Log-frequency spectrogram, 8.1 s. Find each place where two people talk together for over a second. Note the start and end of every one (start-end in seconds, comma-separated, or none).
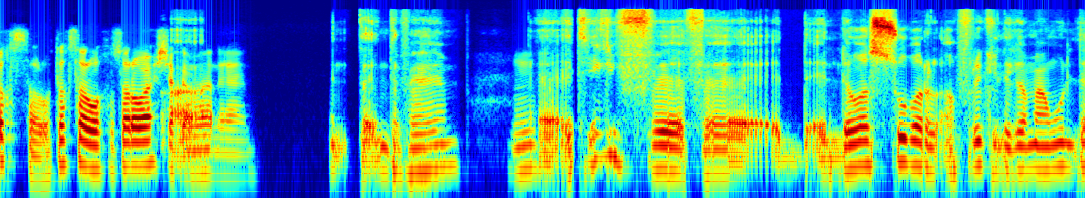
none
